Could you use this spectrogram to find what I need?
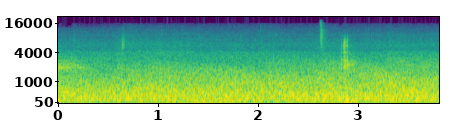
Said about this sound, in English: Well, it's actually fairly temperate in here right now, with the breeze coming in off the ocean through the open doors.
